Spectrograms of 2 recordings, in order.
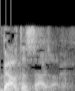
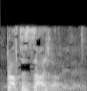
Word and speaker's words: Belteshazzar: I probably did not pronounce it. Belteshazzar. Belteshazzar. How you say it? – Belteshazzar. – Belteshazzar. All right. Yeah. I gotta fix my face and say it properly.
